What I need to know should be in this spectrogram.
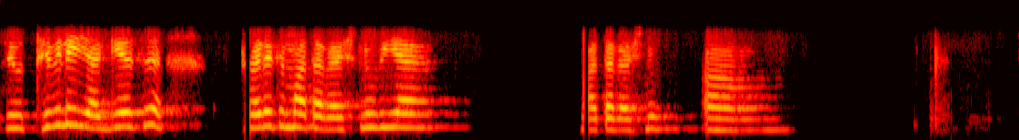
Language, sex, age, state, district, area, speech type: Dogri, female, 18-30, Jammu and Kashmir, Reasi, rural, conversation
